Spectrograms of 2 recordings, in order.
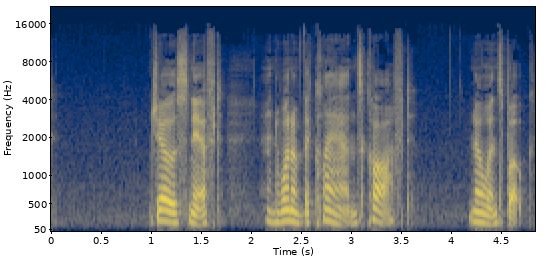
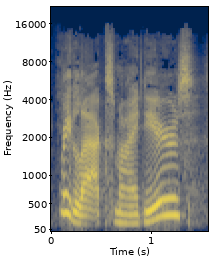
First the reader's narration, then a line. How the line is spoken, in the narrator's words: said the apple kindly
